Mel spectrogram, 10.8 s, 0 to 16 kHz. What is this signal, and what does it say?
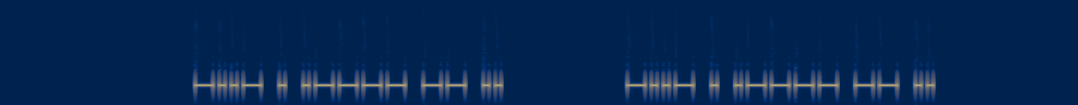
Morse code, heard as a keyed tone, about 21 wpm, 700 Hz. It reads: XE1MI XE1MI
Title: DXCC-100 Call Signs - 5 Characters - Repeated 2x - 20wpm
